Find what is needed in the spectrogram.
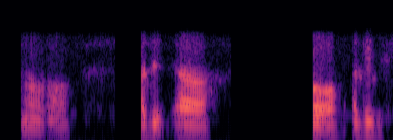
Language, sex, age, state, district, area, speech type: Manipuri, female, 60+, Manipur, Imphal East, rural, conversation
